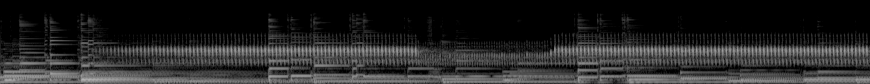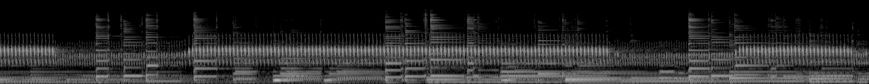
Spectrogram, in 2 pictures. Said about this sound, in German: Das war der Ziegenmelker.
